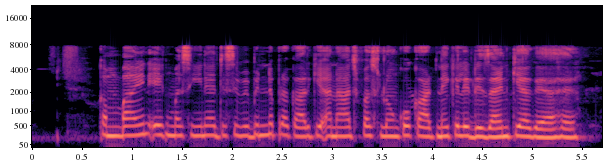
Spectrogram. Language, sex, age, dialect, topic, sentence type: Hindi, female, 18-24, Garhwali, agriculture, statement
